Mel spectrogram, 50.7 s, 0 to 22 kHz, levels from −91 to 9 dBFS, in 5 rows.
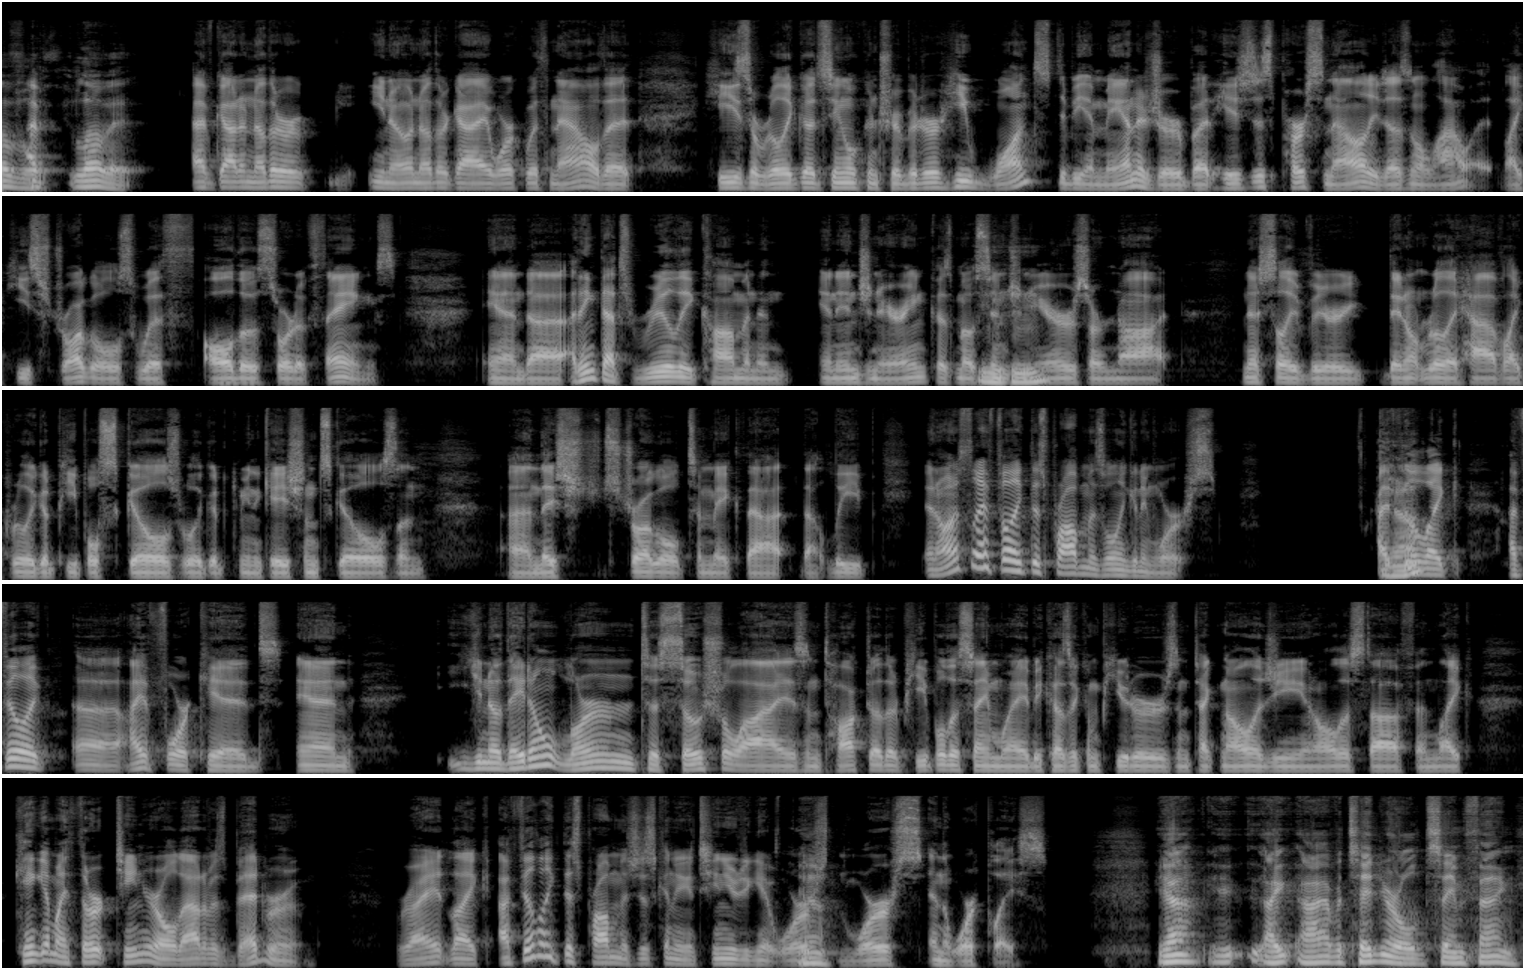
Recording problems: abrupt cut into speech; at the start

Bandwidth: 14.5 kHz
